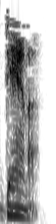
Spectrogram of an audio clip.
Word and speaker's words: Dana: Hey, by the way, just as a side note, when did people whose names were spelled D-A-N-A start pronouncing that Dana? It's got one N, it's Dana. Two N's is Dana. – I don't know anybody named Dana. – Dana Bash from CNN, D-A-N-A, Dana Bash.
